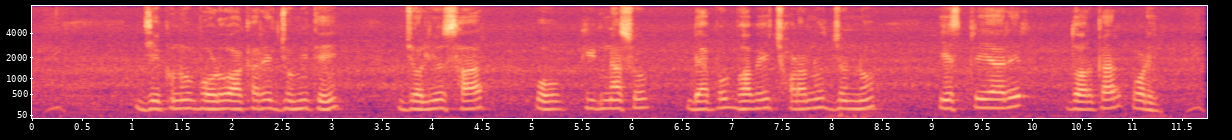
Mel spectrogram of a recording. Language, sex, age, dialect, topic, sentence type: Bengali, male, 36-40, Standard Colloquial, agriculture, statement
